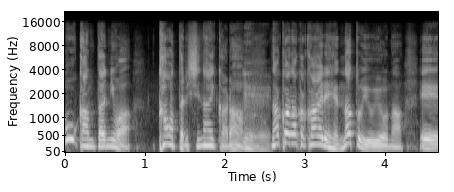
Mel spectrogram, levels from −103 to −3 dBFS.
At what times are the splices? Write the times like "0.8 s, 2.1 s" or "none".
none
